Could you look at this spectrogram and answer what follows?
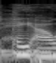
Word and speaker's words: real: Number three, the Brazilian currency is the real, spelled R E A L, but pronounced heyo in Portuguese.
